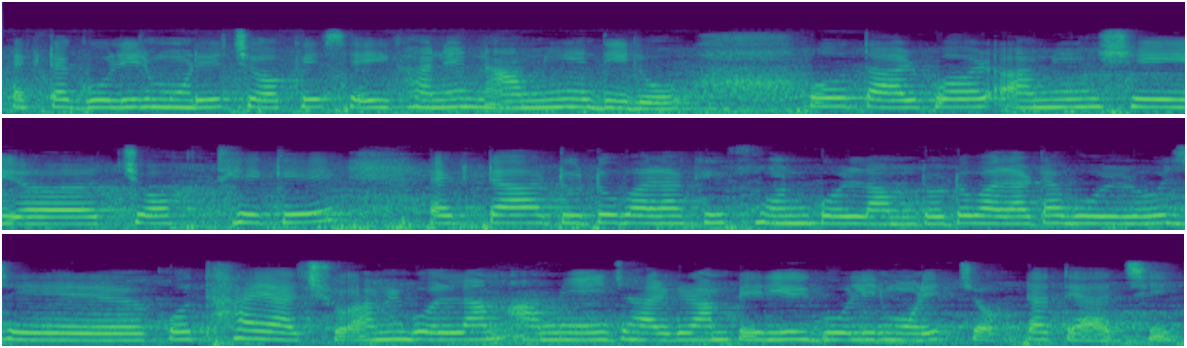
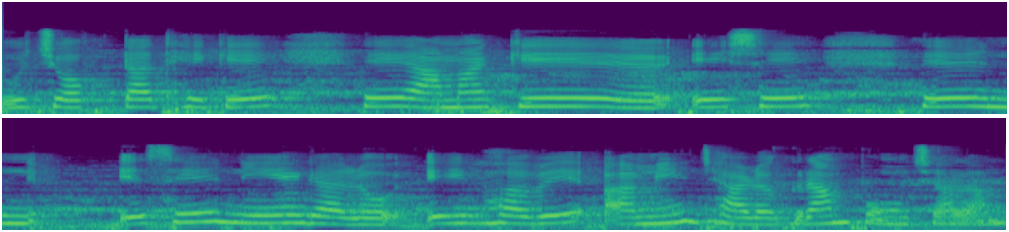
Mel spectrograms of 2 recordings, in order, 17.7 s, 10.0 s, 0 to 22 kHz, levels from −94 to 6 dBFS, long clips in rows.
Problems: constant background noise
